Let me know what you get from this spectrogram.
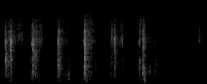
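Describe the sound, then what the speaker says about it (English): Tarot cards shuffled by hand in a quick run of six or seven crisp riffling bursts with short gaps between, fairly close and soft, with no voices. "One more shuffle here."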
